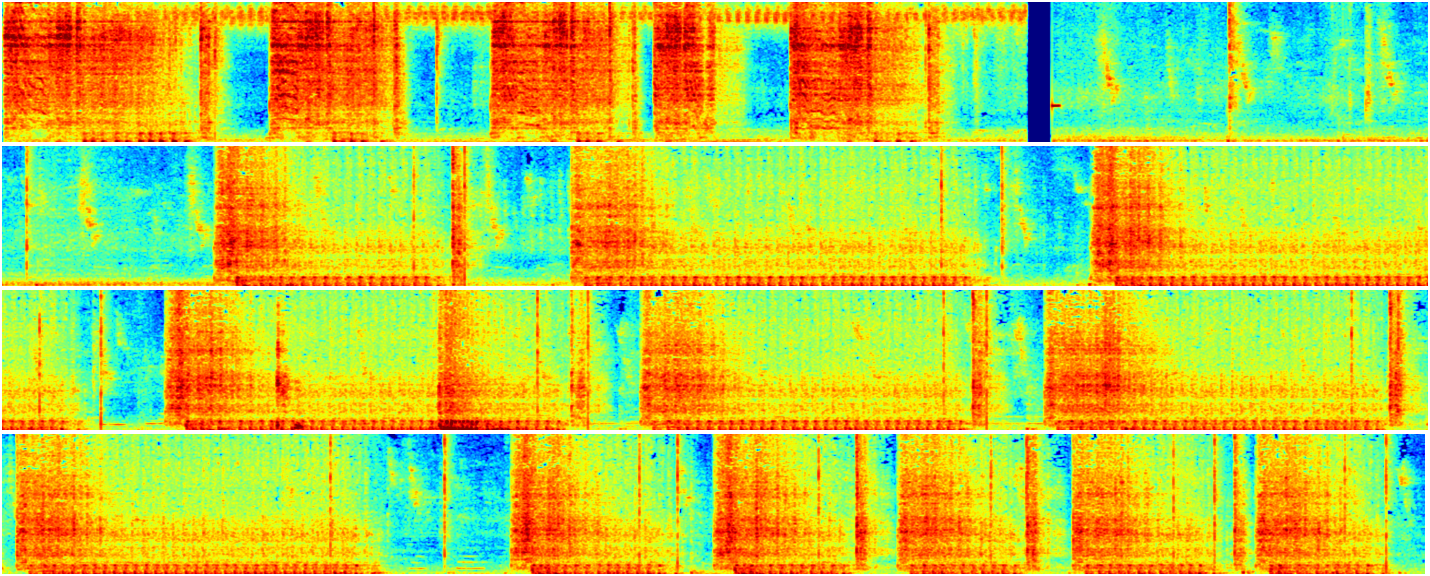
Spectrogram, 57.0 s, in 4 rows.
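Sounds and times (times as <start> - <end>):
starter motor cranking: 0.0 - 9.8, 16.4 - 19.3, 19.9 - 24.6, 25.2 - 29.6, 30.2 - 46.7, 47.9 - 56.9
motorcycle engine running: 0.0 - 10.2, 16.2 - 29.5, 30.2 - 46.8, 47.9 - 56.8.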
